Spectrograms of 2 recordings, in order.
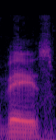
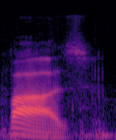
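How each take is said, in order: First: It uses the widely used pronunciation of vase. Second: It uses the less widespread pronunciation of vase. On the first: This is how most people say it. "I think most people say vase" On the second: This is how the speaker was raised to say it. "we were told to pronounce it vase"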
